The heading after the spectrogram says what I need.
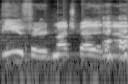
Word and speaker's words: Beaufort: to bford no but so far I like Buford much better than I like bford it's pretty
